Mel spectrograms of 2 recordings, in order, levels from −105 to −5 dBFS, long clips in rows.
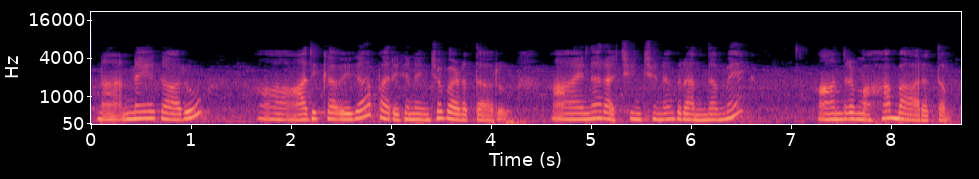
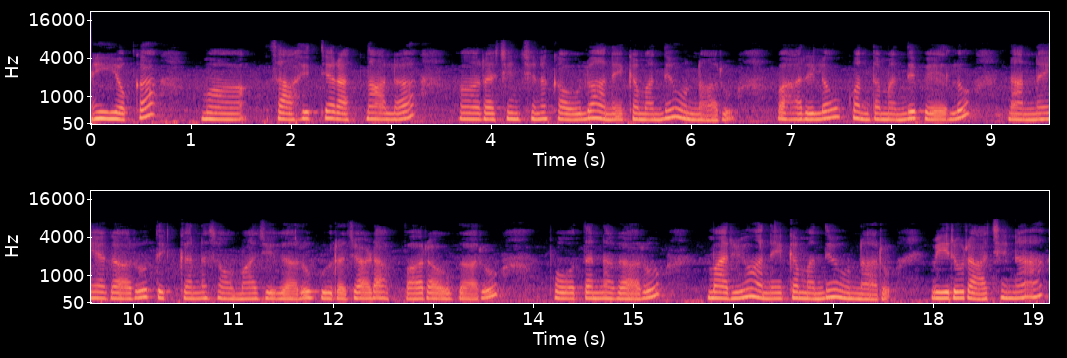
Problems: none marked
